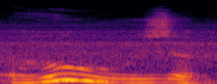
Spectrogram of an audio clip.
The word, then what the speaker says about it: whose: Alors, on va aborder le whose. Comme dans who, on ne prononce pas le W.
